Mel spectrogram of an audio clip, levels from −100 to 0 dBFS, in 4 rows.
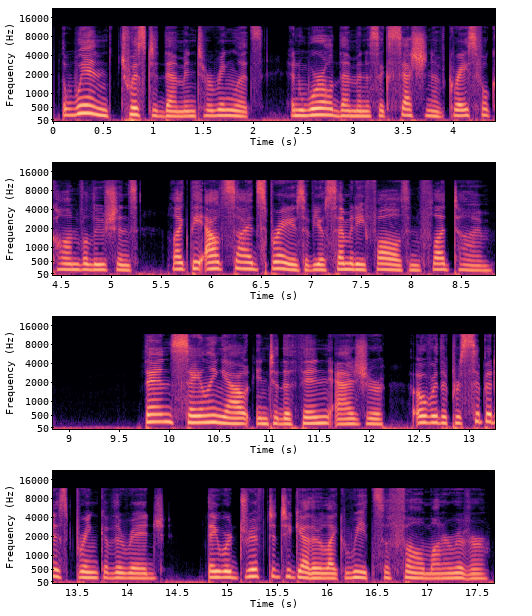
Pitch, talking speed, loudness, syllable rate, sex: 200 Hz, 170 wpm, -18 LUFS, 5.3 syllables/s, female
